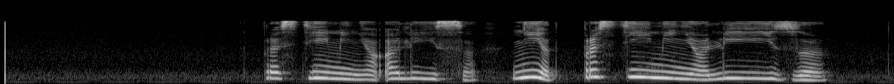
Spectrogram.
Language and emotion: Russian, sad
